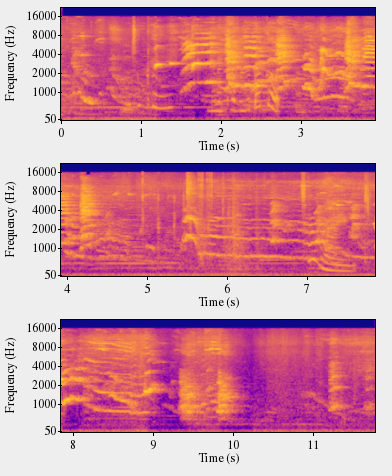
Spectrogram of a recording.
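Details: Several dogs whining and yowling in long, wavering, rising and falling cries alongside short yips, the calls overlapping densely, while people can be heard talking in the background.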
